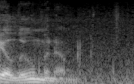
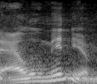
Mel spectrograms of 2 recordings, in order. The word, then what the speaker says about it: aluminium: We say aluminum. But we should be saying aluminium, right? Like that's the way it's spelled.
